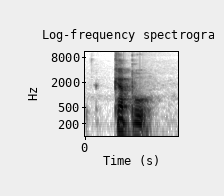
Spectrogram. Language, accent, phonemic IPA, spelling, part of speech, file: French, France, /ka.po/, kapo, noun, LL-Q150 (fra)-kapo.wav
- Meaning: kapo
